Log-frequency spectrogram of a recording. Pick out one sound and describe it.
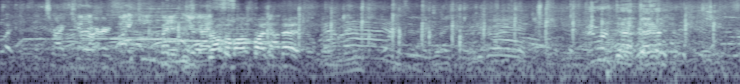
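Young women and men chatter and call out cheerfully close by, outdoors.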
